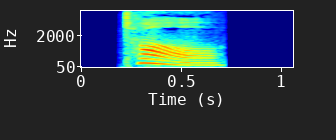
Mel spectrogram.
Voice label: "tall", English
